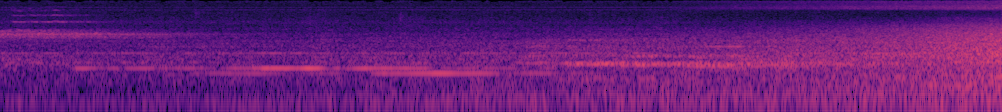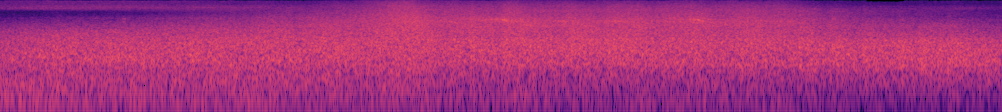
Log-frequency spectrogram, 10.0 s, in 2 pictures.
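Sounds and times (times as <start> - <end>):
train passing close by: 0.1 - 10.0.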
